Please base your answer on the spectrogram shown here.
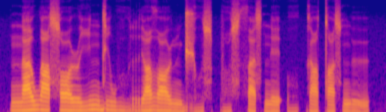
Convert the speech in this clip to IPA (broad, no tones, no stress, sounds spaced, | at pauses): n a w a sˤ u ɹ i n d i w ɦ ṳ r ɨ ðˤ ɵ ɹ n d͡ʒ o̤ s p o̤ sˤ θ a s n e ʔ o̤ k a tˤ o s ŋ ʉ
